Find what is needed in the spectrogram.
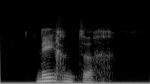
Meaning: ninety
- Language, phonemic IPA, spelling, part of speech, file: Dutch, /ˈneː.ɣə(n).təx/, negentig, numeral, Nl-negentig.ogg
